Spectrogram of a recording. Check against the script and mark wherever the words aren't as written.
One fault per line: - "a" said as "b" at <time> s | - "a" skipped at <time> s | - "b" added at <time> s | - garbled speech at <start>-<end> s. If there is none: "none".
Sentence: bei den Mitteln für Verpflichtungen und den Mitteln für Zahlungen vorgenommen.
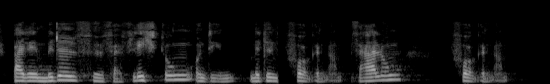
- "für" said as "vorgenommen" at 2.8 s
